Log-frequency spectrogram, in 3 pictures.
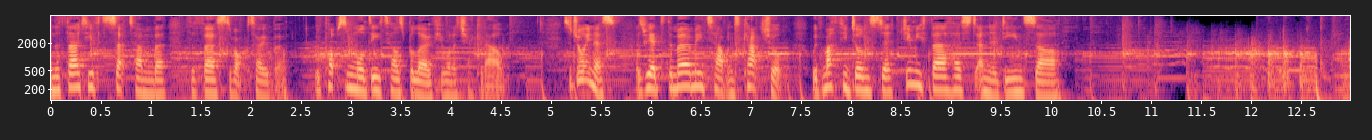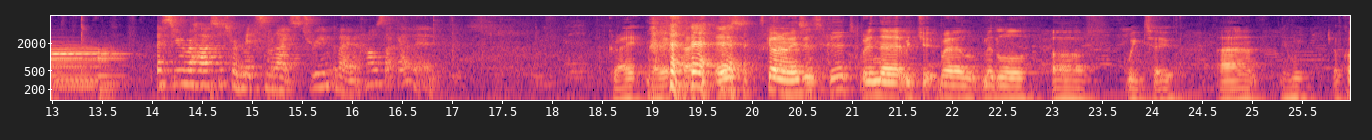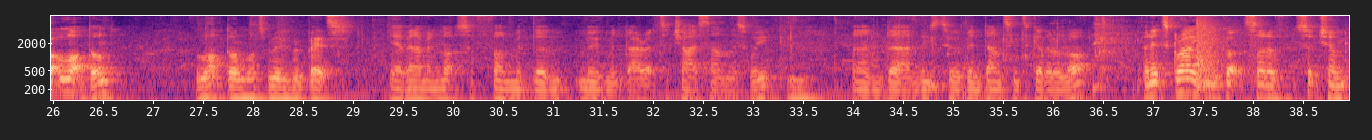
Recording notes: Just a heads up this episode was recorded a few weeks ago during rehearsals. We recorded this podcast at the mermaid tavern in Prescot which is newly opened and just round the corner from the playhouse.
